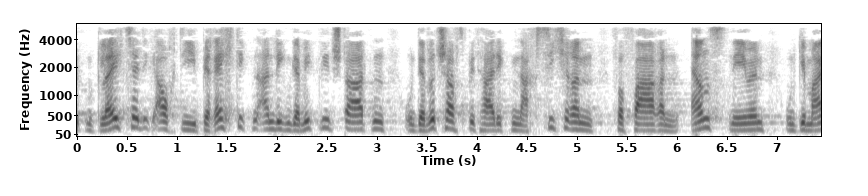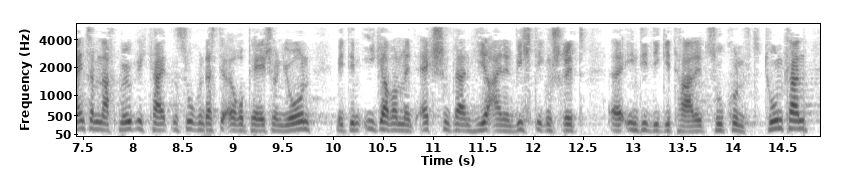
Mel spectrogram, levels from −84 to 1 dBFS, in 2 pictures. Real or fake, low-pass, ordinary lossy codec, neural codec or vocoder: real; 5.4 kHz; MP3, 48 kbps; none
